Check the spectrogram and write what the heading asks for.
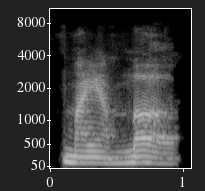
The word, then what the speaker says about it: Miami: no just making sure it was saying Miami yeah with a uh at the end instead of the eye Miami got it by the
